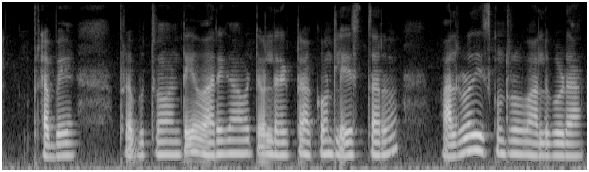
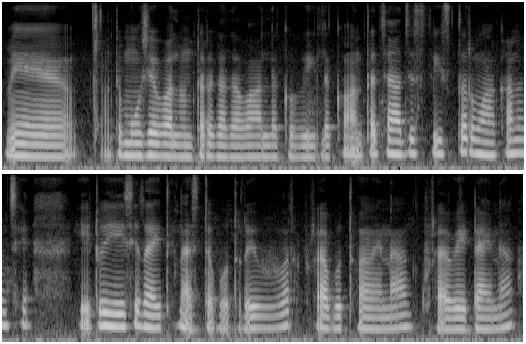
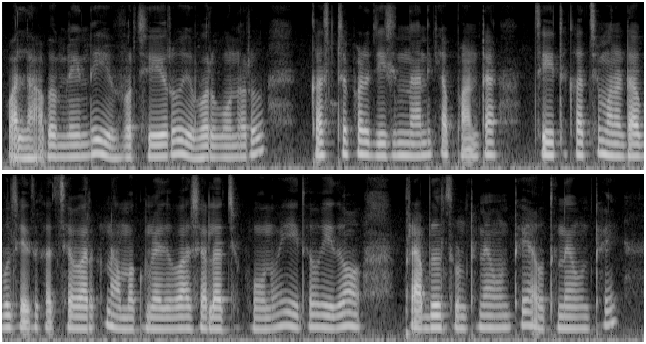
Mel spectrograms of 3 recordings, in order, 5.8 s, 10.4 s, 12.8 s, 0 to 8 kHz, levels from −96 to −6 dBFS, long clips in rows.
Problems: low volume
